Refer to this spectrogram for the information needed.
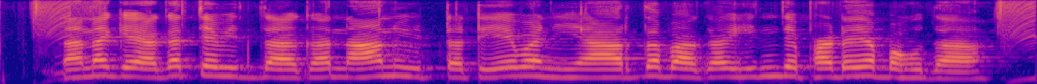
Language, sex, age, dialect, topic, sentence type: Kannada, female, 18-24, Coastal/Dakshin, banking, question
